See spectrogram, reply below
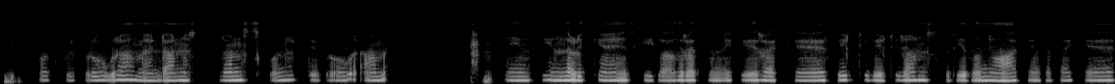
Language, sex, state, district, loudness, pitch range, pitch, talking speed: Rajasthani, female, Rajasthan, Churu, -30 LUFS, 180-195 Hz, 190 Hz, 175 wpm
